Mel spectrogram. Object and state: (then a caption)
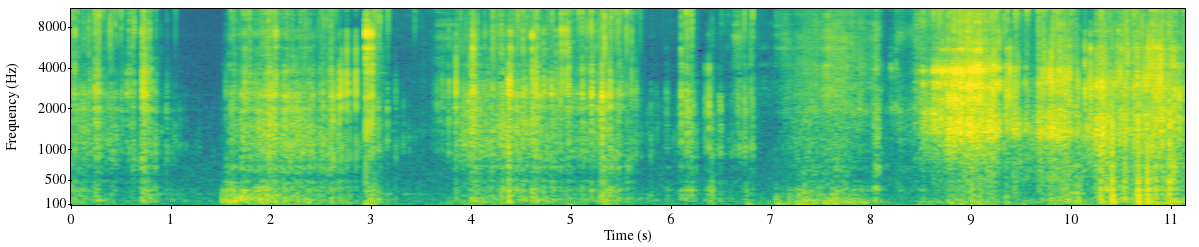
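Pearls. Freshly extracted pearls are handled and clicked together, giving bright clinking and rattling with most of the energy in the high frequencies. The clatter comes in bursts with brief pauses and grows louder and denser toward the end.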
